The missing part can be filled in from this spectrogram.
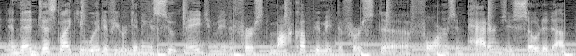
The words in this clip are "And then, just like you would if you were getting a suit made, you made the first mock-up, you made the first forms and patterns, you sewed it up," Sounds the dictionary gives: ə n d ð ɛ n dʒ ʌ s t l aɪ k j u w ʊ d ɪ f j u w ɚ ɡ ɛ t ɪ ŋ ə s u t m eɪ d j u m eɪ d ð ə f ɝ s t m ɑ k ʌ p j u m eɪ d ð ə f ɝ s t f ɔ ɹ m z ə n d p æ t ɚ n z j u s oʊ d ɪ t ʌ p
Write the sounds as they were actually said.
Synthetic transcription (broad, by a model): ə n ð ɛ n dʒ ʌ s t l aɪ k j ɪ w ʊ d ɪ f j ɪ w ɚ ɡ ɛ t ɪ ŋ ə s u t m eɪ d j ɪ m eɪ d ð ə f ɝ s t m ɑ k ʌ p j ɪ m eɪ d ð ə f ɝ s t f ɔ ɹ m z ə n p æ t ɚ n z j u s oʊ d ɪ t ʌ p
